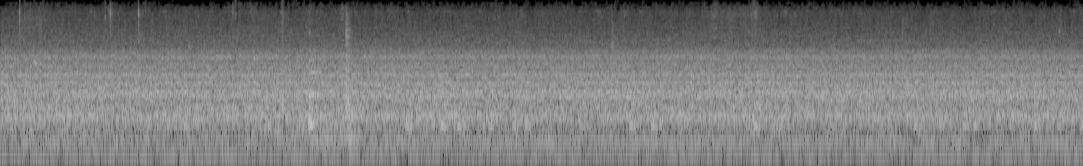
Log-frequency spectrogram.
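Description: Steady room noise, an even hiss with a low hum, with a couple of faint clicks about three seconds in.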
